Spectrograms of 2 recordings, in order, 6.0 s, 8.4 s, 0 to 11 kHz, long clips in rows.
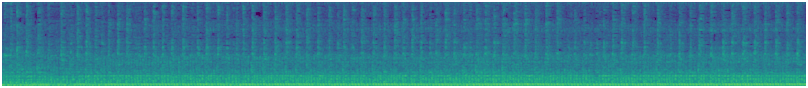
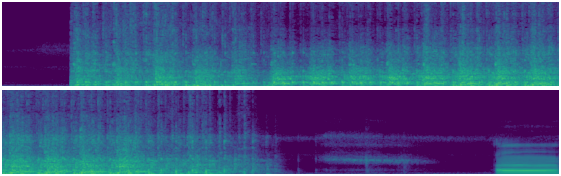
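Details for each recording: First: it still runs just fine smokes like crazy because the premix Second: Honda GX270 go-kart engine with junk carburetor and a hairline crack around the exhaust valve inside the valve cover: a small single barks at a fairly steady, slightly uneven ~220 beats a minute. It runs only on choke; carburetor fault.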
